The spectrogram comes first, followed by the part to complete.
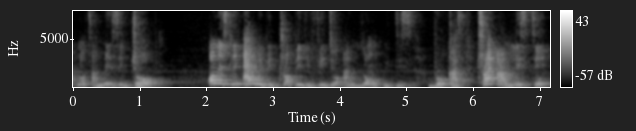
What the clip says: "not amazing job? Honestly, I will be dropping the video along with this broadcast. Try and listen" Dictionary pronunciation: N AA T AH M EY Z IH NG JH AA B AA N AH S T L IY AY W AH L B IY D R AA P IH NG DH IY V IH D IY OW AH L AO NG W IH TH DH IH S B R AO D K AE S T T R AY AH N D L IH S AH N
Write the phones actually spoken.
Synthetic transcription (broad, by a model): N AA T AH M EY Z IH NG JH AA B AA N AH S T L IY AY W AH L B IY D R AA P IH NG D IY V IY D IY OW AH L AO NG W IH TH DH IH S B R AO K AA S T T R AY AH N L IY S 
